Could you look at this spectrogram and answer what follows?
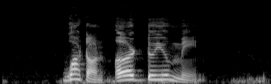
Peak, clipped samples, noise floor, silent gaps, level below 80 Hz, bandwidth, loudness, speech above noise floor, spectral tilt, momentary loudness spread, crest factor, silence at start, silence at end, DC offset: -2 dBFS; under 0.1%; -63 dBFS; none; -52 dBFS; 9.2 kHz; -16 LUFS; 47 dB; -6.5 dB/octave; 15 LU; 18 dB; 0.65 s; 0.05 s; under 0.1%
